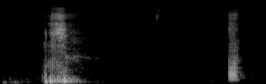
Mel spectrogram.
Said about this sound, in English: What was that? … farted.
